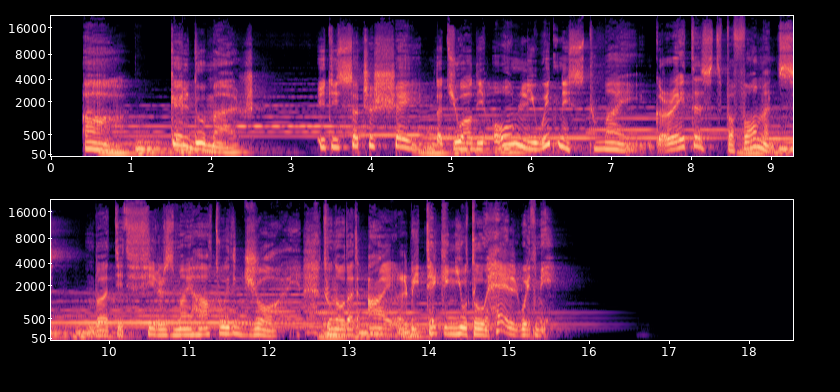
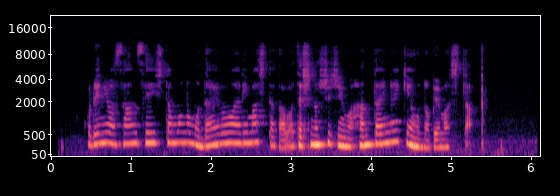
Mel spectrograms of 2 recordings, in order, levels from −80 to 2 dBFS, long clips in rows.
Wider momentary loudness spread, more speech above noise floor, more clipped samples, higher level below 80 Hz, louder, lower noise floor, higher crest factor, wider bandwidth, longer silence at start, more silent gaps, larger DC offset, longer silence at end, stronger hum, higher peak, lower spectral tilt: second, 7 LU vs 13 LU; first, 54 dB vs 27 dB; neither; first, -30 dBFS vs -60 dBFS; first, -15 LUFS vs -24 LUFS; first, -69 dBFS vs -50 dBFS; about the same, 14 dB vs 16 dB; first, over 20 kHz vs 11 kHz; about the same, 0.4 s vs 0.45 s; neither; neither; first, 2.85 s vs 0.45 s; neither; first, -2 dBFS vs -8 dBFS; second, -4.5 dB/octave vs -6 dB/octave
